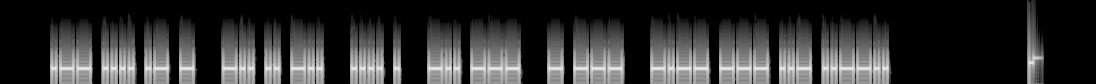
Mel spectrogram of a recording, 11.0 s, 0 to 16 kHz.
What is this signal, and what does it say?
Morse code, heard as a keyed tone, about 28 wpm, 700 Hz. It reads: WHAT DID HE DO TO YOU?
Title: Sentences from Top 100 Words 28wpm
